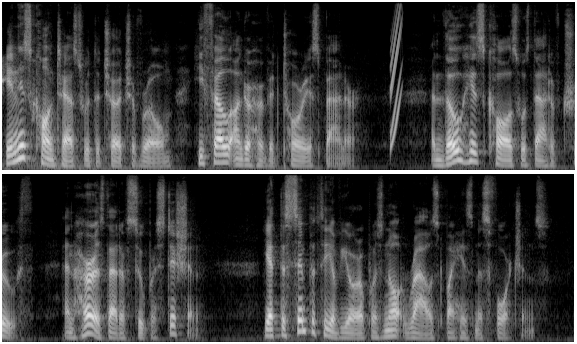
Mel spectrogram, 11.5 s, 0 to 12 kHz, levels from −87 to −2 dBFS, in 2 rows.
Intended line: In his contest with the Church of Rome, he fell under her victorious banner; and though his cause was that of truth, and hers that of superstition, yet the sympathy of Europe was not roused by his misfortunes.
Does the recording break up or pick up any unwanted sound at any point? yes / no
yes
